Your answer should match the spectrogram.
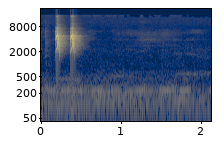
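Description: Female common tailorbird calling to its separated mate: two short, sharp, high chip notes in quick succession just after the start.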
